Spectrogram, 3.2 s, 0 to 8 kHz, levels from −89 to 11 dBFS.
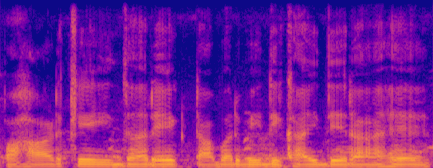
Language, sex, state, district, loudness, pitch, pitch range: Hindi, male, Gujarat, Valsad, -13 LUFS, 95 Hz, 95-100 Hz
